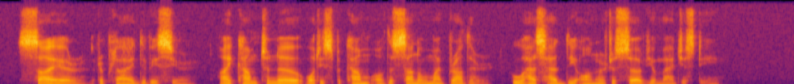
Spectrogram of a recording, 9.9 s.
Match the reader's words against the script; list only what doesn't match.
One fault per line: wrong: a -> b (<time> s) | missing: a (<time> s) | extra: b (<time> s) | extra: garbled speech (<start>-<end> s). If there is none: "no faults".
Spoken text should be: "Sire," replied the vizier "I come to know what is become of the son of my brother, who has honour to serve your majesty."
extra: had the (6.8 s)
